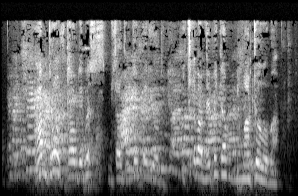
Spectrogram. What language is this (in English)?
Georgian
